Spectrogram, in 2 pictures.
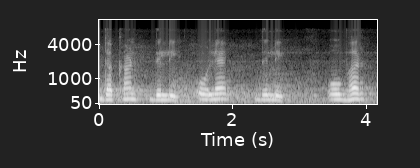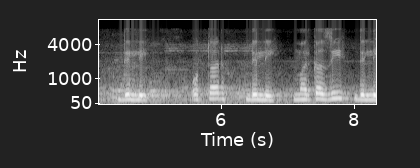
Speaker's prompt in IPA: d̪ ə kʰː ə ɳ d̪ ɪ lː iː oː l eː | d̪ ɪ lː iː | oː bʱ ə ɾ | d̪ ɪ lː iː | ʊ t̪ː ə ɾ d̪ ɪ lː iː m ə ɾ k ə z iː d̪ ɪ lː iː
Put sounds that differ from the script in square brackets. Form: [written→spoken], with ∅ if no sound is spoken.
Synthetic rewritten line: d̪ ə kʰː ə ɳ d̪ ɪ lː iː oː l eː | d̪ ɪ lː iː | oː bʱ ə ɾ | d̪ ɪ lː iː | ʊ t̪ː ə ɾ d̪ ɪ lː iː m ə ɾ k ə z iː d̪ ɪ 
